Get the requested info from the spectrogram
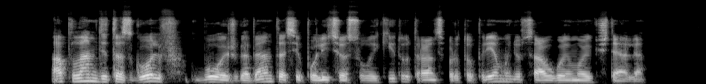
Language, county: Lithuanian, Vilnius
